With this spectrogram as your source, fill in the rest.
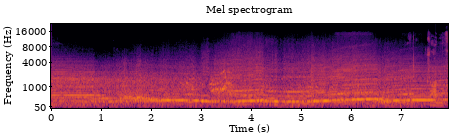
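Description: A Super Formula race car in a sim racing game, on a hot lap at Suzuka Circuit: a loud, continuous high engine whine rising and falling through gear changes, with a commentator talking over it.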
